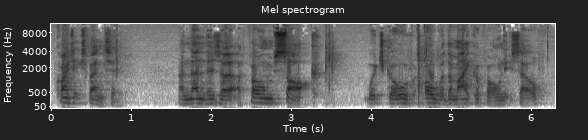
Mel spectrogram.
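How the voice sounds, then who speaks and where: A man's voice: mid-range voice, normal speed, a little hiss or hum. Wry British man showing his radio gear. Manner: rambling, wry, self-deprecating. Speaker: radio hobbyist video maker. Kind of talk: casual show-and-tell explanation.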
